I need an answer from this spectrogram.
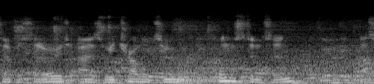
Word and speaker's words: Hunstanton: Join us in the next episode as we travel to Hunstanton, that's how you pronounce it, Sea Pauling, Hemsby again, California again, and then back in Great Yarmouth.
